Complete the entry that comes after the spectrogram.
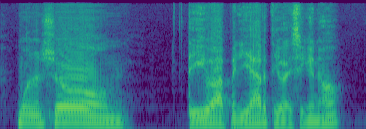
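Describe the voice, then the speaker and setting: A man speaks with a Rioplatense accent. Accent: Argentine Rioplatense Spanish. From Argentina, Santa Fe province (Constitución department). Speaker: podcast co-host. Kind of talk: casual chat.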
